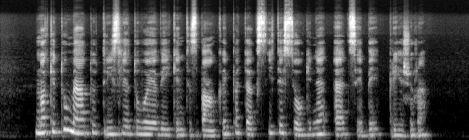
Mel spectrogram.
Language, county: Lithuanian, Šiauliai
